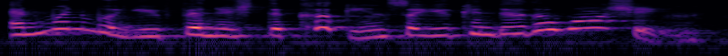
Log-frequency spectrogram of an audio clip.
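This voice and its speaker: A woman reading aloud puts on the spiteful stepsisters of a storybook, young and bossy. They scold in a shrill, loud voice pitched well above her own. Their tone is sharp and demanding. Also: very animated, moderate pace.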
